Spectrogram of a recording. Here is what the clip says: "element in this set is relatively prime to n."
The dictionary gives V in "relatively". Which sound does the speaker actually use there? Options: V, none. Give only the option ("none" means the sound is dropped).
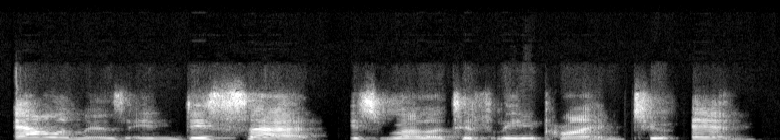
V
